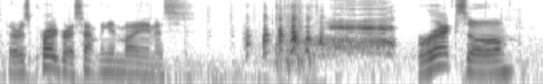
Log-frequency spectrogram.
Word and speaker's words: Myannus: It's spelled my anus.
